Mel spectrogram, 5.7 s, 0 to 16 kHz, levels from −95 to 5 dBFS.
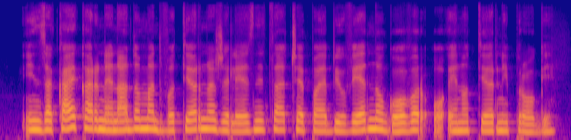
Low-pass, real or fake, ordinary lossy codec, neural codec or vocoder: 14.4 kHz; fake; none; codec, 44.1 kHz, 7.8 kbps, DAC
